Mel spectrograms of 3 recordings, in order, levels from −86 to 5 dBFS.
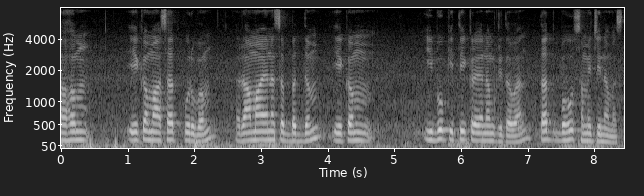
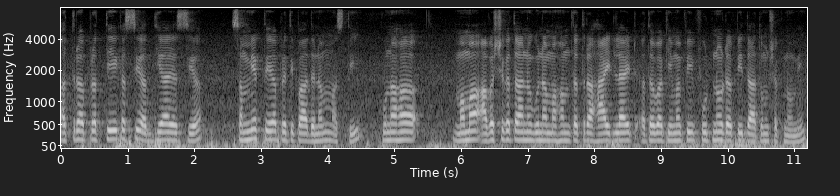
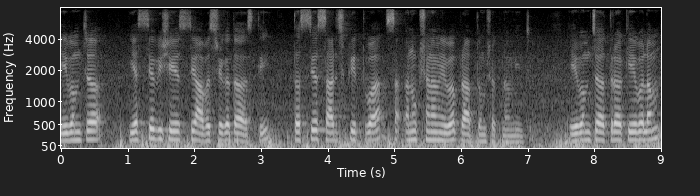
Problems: constant background noise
